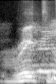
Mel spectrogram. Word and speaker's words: written: chapter one somebody has written a book a book a book has been good good when you pronounce this word you do not pronounce the w you only say written read and read written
